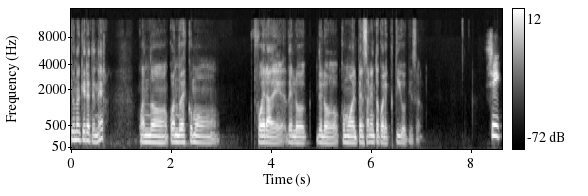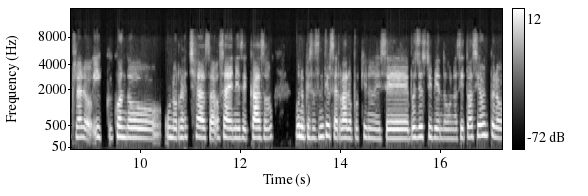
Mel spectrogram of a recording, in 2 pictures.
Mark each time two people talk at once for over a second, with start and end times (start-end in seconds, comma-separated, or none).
none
